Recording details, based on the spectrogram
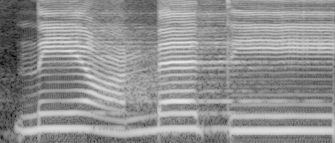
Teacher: Karena ada ya sukun yang sebelumnya berbaris kasrah maka huruf ta kita panjangkan dua harakat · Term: mad thobi'i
